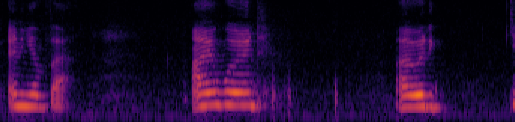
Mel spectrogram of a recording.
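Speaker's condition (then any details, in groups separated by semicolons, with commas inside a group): Quadriplegic cerebral palsy, spastic quadriplegic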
